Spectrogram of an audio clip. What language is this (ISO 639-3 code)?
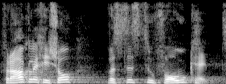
gsw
